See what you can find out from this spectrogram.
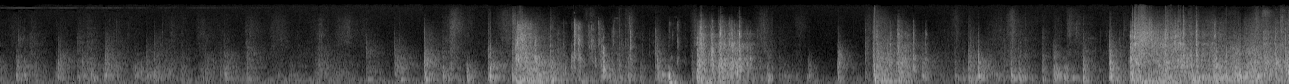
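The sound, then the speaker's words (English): A bed base is rammed against a dormitory door until it gives way: many heavy, irregular thuds and bangs that grow more forceful, ending in a loud, sustained crash. “They batter at the door until it gives way.”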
